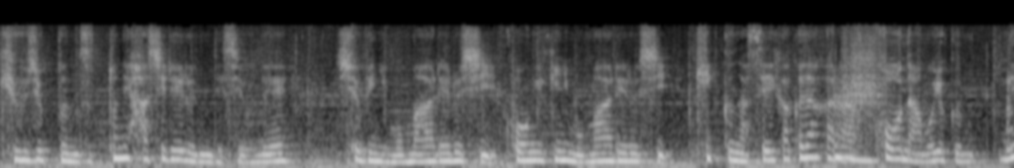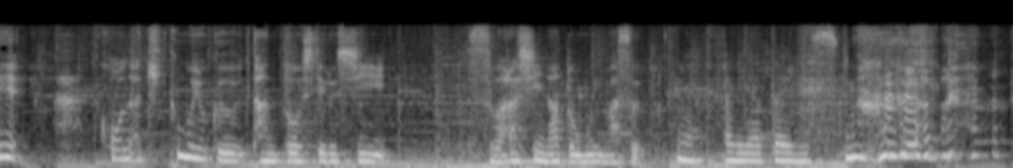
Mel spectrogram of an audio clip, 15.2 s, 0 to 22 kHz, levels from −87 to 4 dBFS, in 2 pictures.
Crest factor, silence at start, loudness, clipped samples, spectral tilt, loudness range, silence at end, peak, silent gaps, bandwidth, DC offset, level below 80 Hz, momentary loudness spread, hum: 12 dB; 0 s; -20 LUFS; under 0.1%; -5 dB/octave; 2 LU; 0 s; -8 dBFS; none; 12 kHz; under 0.1%; -34 dBFS; 8 LU; none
